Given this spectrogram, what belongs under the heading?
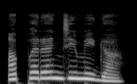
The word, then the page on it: ಅಪರಂಜಿಮಿಗ: Kannada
